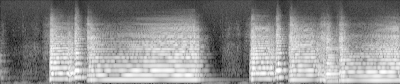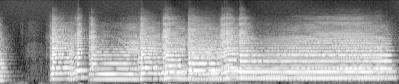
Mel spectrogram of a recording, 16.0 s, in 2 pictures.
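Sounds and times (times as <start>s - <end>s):
70s analog funk horns: 0.9s - 4.2s, 4.9s - 8.3s, 8.9s - 15.9s.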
